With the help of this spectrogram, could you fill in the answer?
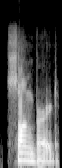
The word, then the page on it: songbird: American English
